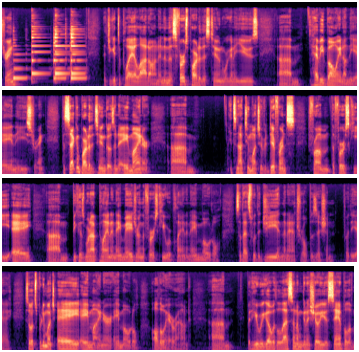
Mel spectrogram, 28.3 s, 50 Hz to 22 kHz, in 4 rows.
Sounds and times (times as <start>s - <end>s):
Speech: 0.0s - 0.3s, 2.0s - 28.3s.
